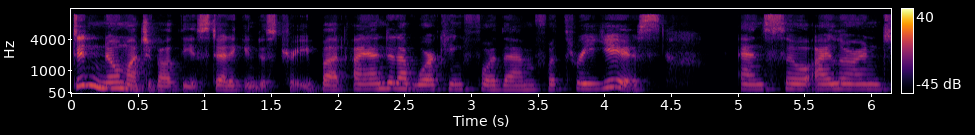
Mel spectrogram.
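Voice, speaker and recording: A woman with a German accent speaks at a fairly quick pace. Her intonation stays fairly even. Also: quiet background. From Germany, Berlin. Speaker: magazine editor. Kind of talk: interview.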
